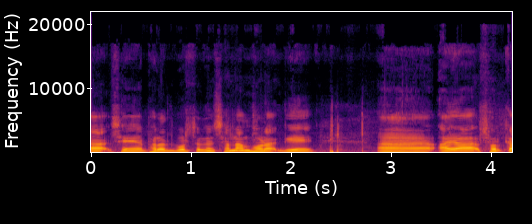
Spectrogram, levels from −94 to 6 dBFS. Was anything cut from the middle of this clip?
no; 0 cuts

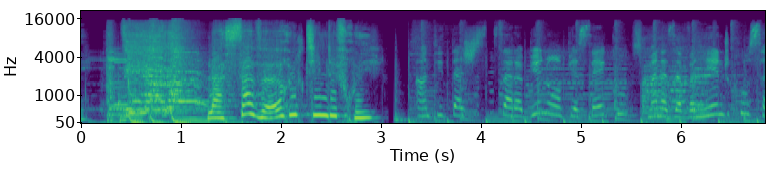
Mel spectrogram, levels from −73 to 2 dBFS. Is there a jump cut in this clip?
yes; 1 cut; at 3.0 s

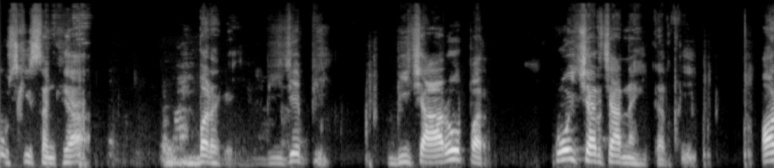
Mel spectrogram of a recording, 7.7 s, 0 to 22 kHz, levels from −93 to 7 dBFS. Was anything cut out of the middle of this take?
yes; 1 cut; at 2.7 s

